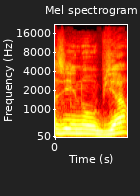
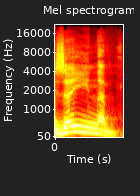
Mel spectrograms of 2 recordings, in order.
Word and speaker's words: Zainab: la prononciation arabe donc on dit pas zinobia on dit Zainab au final zaïab n'est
